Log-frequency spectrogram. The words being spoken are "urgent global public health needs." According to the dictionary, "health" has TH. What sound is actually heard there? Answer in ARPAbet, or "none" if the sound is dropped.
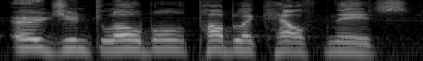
TH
